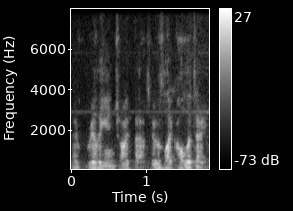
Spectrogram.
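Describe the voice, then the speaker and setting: Speaking rapid-fire in a medium-pitched voice, a young Czech student guest with a Czech accent talks enthusiastically and in a friendly way during a casual interview, sprinkling in many ums. He is in a university computer lab with a crowd audible in the background. The recording is low quality.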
